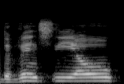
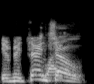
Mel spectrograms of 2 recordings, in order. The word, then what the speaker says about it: DiVincenzo: Like getting rid of the how you say his name, DaVincio. Like DiVincenzo.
